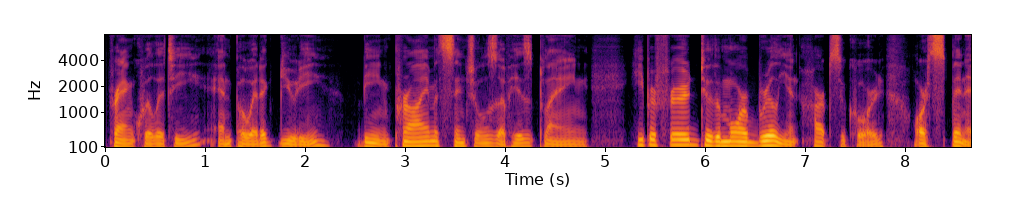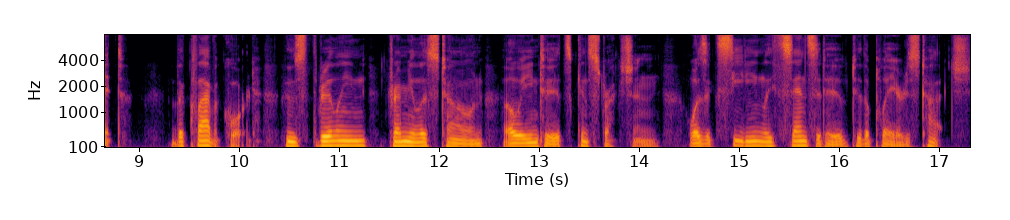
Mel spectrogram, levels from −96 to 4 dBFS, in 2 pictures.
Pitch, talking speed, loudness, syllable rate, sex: 100 Hz, 125 wpm, -19 LUFS, 4.4 syllables/s, male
